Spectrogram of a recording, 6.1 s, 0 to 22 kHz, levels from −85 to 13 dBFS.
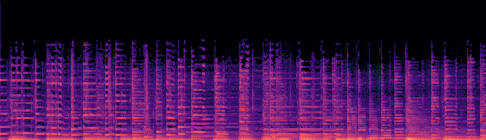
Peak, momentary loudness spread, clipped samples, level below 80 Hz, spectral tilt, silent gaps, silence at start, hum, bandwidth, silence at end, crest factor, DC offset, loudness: -4 dBFS; 5 LU; under 0.1%; -30 dBFS; -5 dB/octave; none; 0 s; none; 16 kHz; 0 s; 16 dB; under 0.1%; -21 LUFS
